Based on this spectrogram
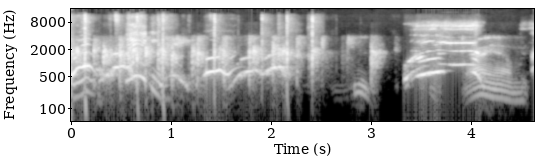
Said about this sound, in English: No, y'all, yeah, unmute your mics and clap for that. That's pretty cool.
